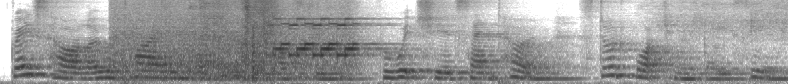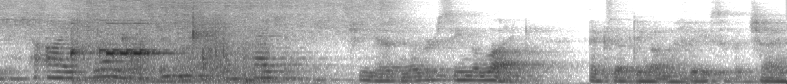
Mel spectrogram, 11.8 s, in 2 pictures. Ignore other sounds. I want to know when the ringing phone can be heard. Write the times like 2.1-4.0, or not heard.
0.8-2.7, 6.4-8.0.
